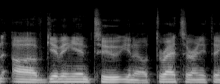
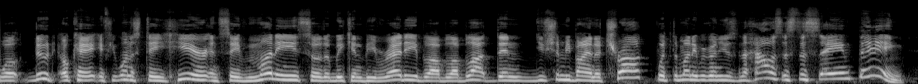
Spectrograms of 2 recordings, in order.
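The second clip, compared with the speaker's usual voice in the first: higher-pitched voice of a questioning wife; retold exasperation; 7 semitones higher than usual. Voicing wife questioning the truck purchase.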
